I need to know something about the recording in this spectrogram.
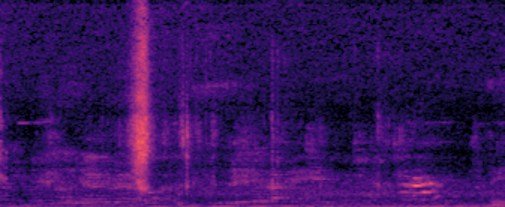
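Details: A female domestic cat gives soft, drawn-out meows to a male cat perched up above, over a person's talking and a low hum.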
